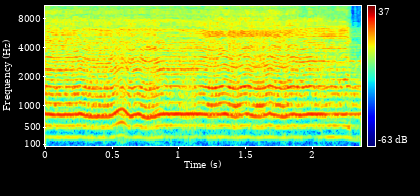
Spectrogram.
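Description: A male voice singing a naat, holding one long sustained note with small wavering turns of pitch.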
